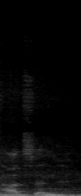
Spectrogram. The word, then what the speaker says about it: Hodgson: I'm Hodgson. Yes, the G is silent, so don't try to pronounce the G.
